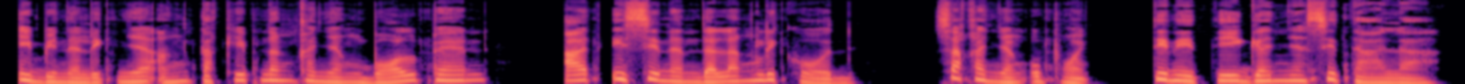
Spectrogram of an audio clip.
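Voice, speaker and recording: A Filipino woman narrates a dramatic scripted story in a fairly low voice. The recording is dry and close, with very little room sound. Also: darkish tone, no room sound.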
